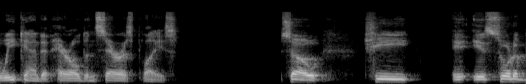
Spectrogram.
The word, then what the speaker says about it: Place: Is it plus or place? Place.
